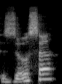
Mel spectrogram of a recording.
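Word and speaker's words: Xhosa: do i pronounce it is it zosa like closer tradition is that like a cl clicking sound yeah it's a clicking language it's nelson mandela's language so you click also yeah or you could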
